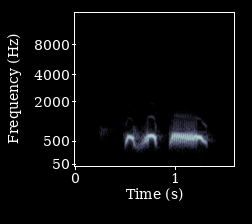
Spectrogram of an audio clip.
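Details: Spotted dove in the 'thổ sấm' voice style, decoy calling: a single low mellow phrase, two quick hooting notes followed by a longer, steady, slightly purring coo that drops at the end.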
